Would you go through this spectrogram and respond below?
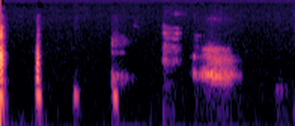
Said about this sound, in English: So, I don't know what they're barking at. They're barking at the clown that's apparently don't tell me that because they're at my front door. They're barking at the front door.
